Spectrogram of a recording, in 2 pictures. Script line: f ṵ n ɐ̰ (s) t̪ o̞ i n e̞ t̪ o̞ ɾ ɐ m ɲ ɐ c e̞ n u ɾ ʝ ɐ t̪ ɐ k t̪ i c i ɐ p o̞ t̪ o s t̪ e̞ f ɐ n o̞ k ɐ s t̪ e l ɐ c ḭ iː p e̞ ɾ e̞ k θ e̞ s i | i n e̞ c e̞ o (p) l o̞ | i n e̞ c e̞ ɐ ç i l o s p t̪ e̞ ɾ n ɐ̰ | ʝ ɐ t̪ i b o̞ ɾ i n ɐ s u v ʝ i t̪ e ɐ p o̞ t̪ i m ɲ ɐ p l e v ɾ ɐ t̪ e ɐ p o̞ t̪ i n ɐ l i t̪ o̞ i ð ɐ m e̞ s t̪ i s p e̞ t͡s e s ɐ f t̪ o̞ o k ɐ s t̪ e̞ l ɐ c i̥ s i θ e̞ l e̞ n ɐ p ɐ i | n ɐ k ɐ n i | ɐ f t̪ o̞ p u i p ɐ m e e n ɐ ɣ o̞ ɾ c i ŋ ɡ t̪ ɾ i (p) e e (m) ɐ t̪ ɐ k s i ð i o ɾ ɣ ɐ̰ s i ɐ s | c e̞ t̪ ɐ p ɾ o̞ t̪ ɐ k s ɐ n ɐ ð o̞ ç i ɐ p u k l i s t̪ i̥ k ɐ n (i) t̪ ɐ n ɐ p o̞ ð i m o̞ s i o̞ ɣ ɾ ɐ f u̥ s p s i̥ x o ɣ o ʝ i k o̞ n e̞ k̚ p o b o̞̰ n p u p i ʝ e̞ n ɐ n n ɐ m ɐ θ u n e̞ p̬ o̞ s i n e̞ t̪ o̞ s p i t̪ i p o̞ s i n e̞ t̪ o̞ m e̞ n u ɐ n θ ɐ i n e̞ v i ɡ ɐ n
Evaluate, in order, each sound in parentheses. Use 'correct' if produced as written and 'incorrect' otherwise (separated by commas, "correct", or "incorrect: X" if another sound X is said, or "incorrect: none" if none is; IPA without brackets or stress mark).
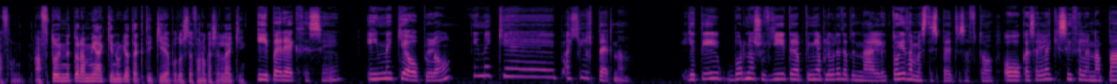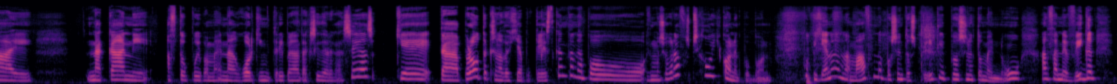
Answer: incorrect: f, correct, correct, incorrect: n, correct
